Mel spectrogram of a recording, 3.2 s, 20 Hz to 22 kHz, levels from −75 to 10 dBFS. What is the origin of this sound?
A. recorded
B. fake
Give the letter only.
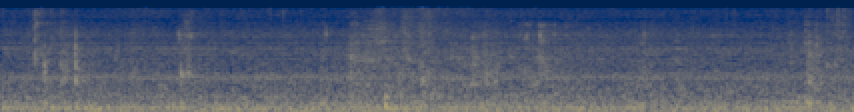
B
